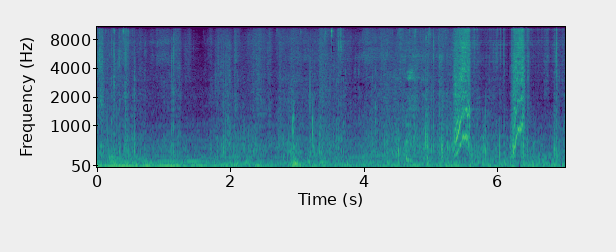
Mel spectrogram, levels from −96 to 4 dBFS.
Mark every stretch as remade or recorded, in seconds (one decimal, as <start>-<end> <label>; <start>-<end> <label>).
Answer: 0.0-5.5 recorded; 5.5-7.0 remade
